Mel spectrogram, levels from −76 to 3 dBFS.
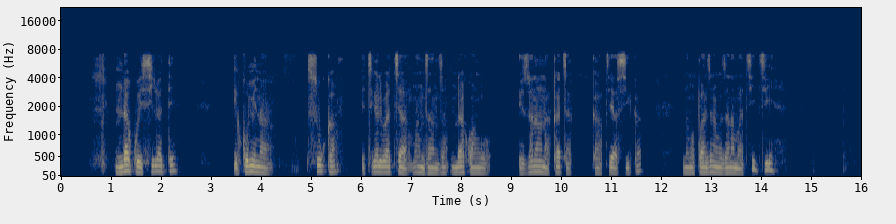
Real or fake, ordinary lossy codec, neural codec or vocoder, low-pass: real; Opus, 32 kbps; none; 7.2 kHz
